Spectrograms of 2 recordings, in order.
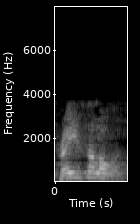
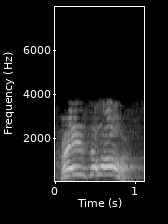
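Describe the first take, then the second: First: It is said at a normal, quieter volume. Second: It is said louder.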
